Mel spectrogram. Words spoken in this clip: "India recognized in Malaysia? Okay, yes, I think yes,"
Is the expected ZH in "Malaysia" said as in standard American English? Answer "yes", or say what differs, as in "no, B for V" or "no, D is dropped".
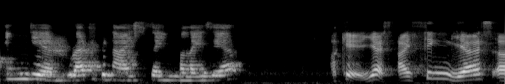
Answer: no, Z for ZH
